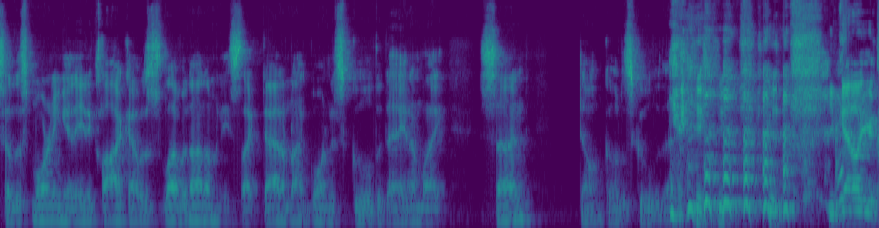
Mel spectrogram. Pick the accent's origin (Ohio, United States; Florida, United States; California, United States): Florida, United States; my wife, she's from Georgia, I'm from Florida, and I've got this associateship position in Iowa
